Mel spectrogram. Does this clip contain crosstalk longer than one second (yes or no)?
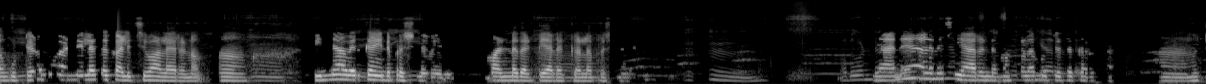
yes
